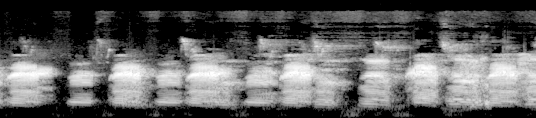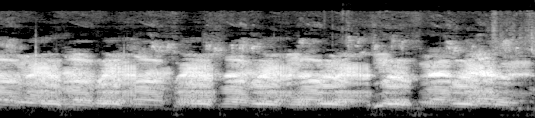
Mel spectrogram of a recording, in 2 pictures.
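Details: Frogs in a village during the rainy season, emerged from the ground after rain, calling loudly in a dense chorus of harsh, croaking bursts that overlap and repeat without pause; finding: frog.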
